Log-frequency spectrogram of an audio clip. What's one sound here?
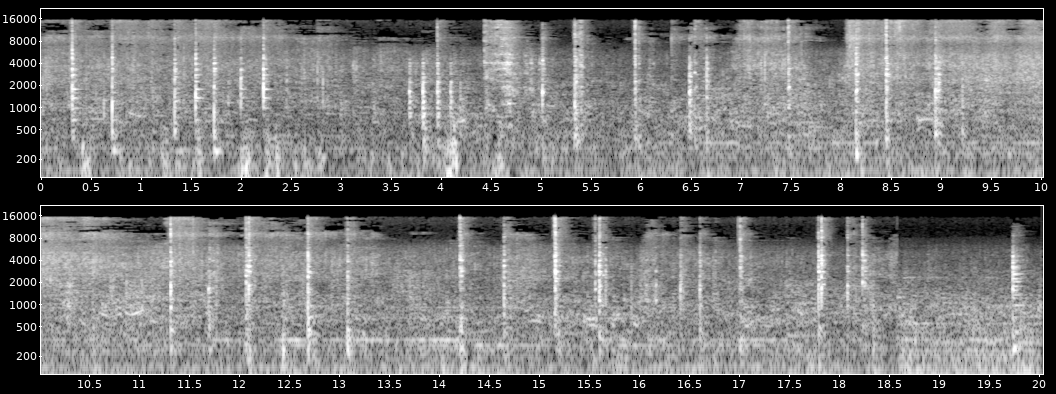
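Eggs sizzle and hiss as they fry in oil.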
